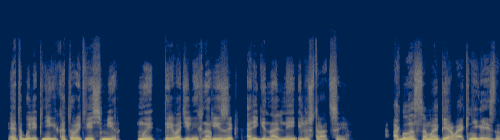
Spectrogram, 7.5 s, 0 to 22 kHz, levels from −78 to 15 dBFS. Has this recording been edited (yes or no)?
yes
